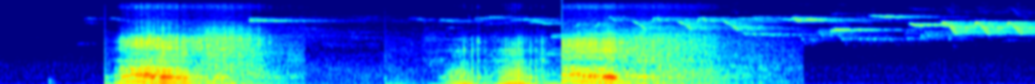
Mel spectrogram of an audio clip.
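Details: Hippopotamus (Hippopotamus amphibius) gives two deep, rough bellowing grunts, each about a second long; high thin whistles, probably birds, follow near the end.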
